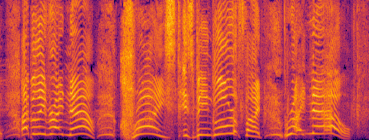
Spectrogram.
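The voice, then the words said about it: Loud, yelling delivery. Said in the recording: “I'm sorry if I'm yelling.”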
